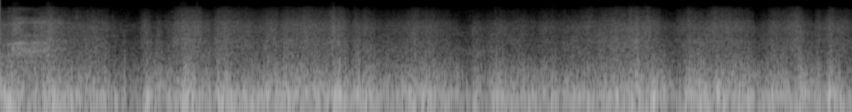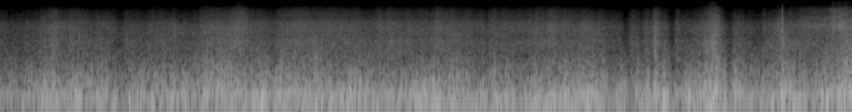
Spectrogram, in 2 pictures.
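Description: Strong gusty wind buffets the microphone on a coastal cliff walk, a loud continuous roar with surging rises and dips, likely mixed with distant surf below.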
